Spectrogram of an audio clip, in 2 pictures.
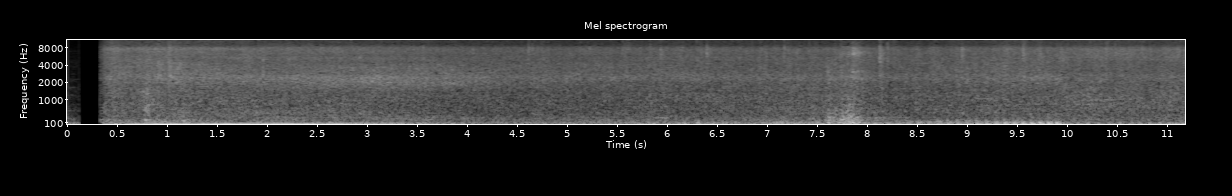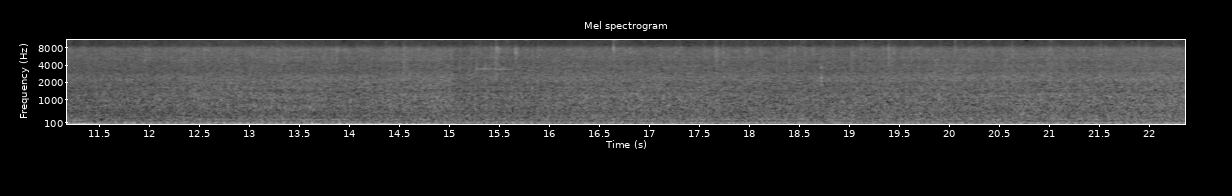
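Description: Heavy rain falling steadily, pattering on a wet street. A low rumble runs underneath for about the first ten seconds and then stops suddenly.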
